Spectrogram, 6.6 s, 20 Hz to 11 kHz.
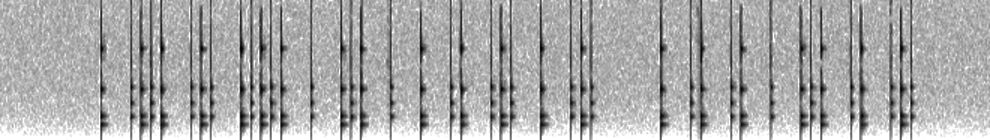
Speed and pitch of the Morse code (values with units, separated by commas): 18 wpm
